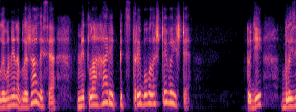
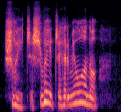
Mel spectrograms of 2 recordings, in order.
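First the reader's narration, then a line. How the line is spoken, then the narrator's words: Desperate muttering. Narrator (Ukrainian): бурмотів у відчай Рон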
